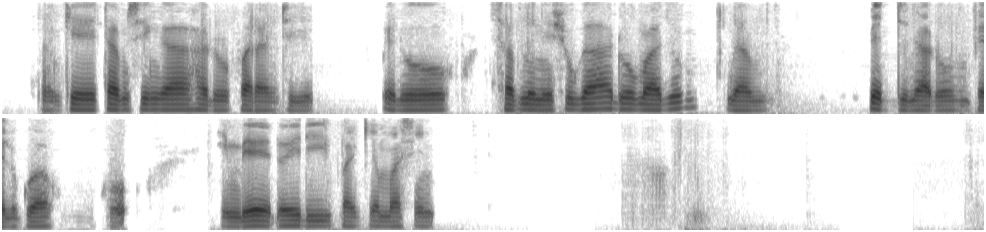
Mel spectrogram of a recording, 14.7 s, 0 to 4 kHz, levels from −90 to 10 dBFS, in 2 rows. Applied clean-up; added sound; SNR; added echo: neural separator model SepFormer WHAM!.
